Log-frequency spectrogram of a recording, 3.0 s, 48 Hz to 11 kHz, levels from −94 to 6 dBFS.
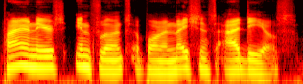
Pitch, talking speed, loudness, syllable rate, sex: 125 Hz, 140 wpm, -21 LUFS, 4.5 syllables/s, male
